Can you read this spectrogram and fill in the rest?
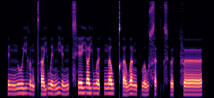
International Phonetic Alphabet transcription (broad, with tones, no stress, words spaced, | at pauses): ɪ˨ŋn̪uː˧jlʊ˨˩ŋt̪ʰɐ˨˥j wɪ˨˥ŋjɪ˨˥ŋ t͡sʰe˥jɐ˥j wɵ˥t̚n̪ɐ˥w kʰɐ˨˥wɐ˧ŋkʷɐ˨˥w sɐ˧k̚t͡sʰɵ˨˥t̚fœː˧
